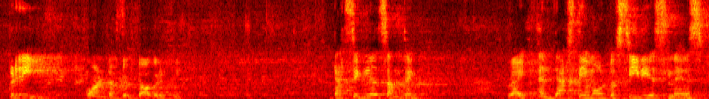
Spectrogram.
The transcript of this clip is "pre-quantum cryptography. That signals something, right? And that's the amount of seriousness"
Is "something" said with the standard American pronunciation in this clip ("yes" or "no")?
no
